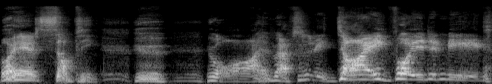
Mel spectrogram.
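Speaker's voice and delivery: creaky, villainous evil scientist voice. Playing a game, mocking how a character sounds: evil scientist voice impression. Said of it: "She sounds like a fucking evil scientist".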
